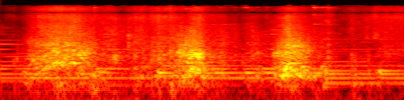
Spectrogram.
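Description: The zipper of a padded nylon ukulele gig bag being pulled open in a few quick strokes, over steady background music.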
